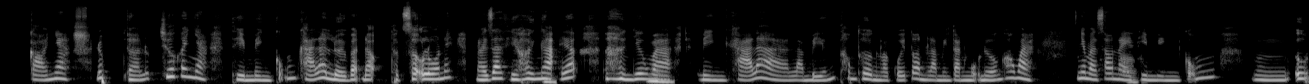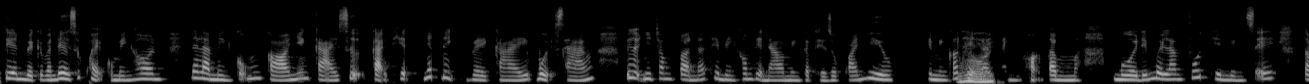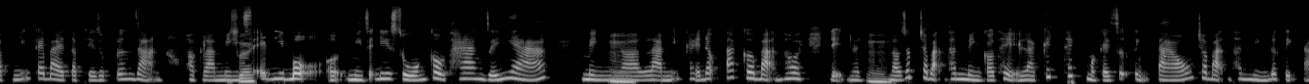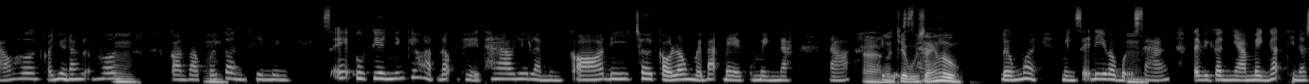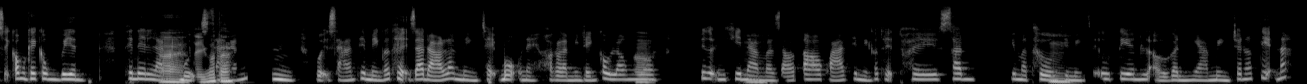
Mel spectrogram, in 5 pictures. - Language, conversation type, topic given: Vietnamese, podcast, Bạn có những thói quen buổi sáng nào?
- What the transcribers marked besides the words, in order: other background noise; tapping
